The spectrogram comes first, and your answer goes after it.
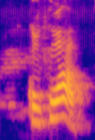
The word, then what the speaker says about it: cocoa: is what is this cocoa c-o-c-o-a or coco so a is silent in the pronunciation the spelling is correct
